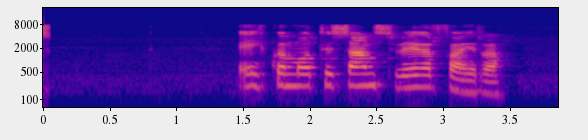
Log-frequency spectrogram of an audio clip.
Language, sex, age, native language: Icelandic, female, 30-39, Icelandic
